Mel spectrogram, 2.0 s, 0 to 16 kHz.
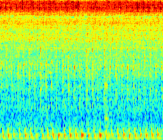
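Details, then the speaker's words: Raider 150 carb motorcycle idling; sharp even tick about nine per second on every beat, from inside the engine not the head, persisting after cam replacement with new stock cam; owner suspects crankshaft bearing, unconfirmed. "Tapos hindi man problema dito yung lagatik. Kaya bibiyakin namin tong makina. Baka sa dyan, crankshaft bearing siguro to."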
